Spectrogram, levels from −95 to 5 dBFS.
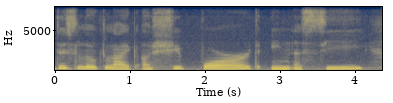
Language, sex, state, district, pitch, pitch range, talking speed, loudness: English, female, Nagaland, Dimapur, 210 Hz, 195-245 Hz, 125 wpm, -14 LUFS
